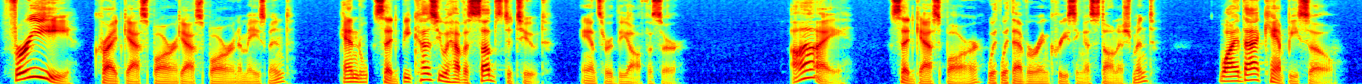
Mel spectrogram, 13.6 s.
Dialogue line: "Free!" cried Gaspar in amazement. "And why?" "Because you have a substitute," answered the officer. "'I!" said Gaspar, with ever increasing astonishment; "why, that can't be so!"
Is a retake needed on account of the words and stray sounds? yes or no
yes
